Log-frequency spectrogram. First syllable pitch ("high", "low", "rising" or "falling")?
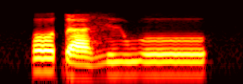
high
